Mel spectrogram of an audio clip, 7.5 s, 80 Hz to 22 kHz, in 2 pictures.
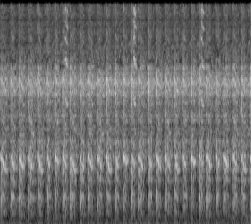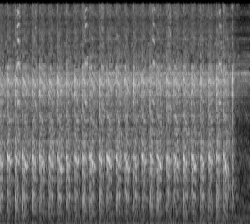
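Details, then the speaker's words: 2018 Chevrolet Suburban LS V8 after overheating, valve train looked fine: steady starter cranking at about four beats a second with a slightly uneven rhythm and no firing; cranks but won't start, compression loss from a blown head gasket suspected. "Just by the cranking alone, it sounds like there's a definitely loss of compression, which will be the next test, but not today."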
